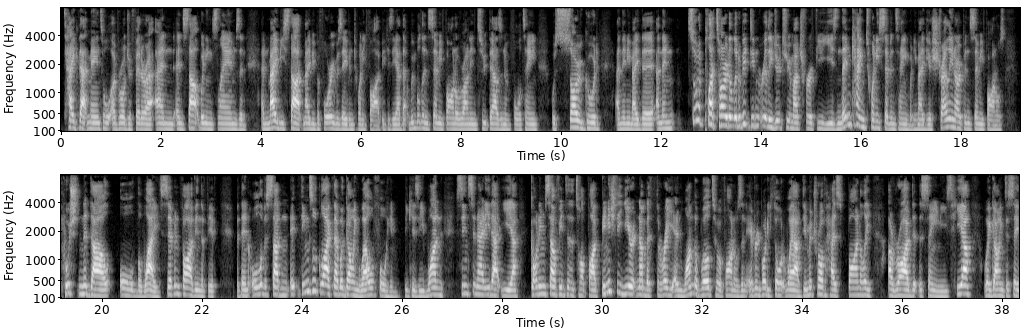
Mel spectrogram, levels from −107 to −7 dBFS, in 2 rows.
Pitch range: 130-170 Hz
